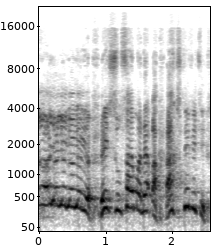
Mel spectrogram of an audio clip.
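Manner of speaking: high, laughing mimicry of the critics; mocking impression. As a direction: lampoon them with a squeaky, laughing voice. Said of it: "You say".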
